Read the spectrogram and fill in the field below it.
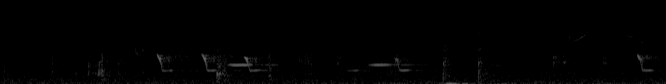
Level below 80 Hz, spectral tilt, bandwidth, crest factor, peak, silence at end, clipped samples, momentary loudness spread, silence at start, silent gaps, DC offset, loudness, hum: -68 dBFS; -4 dB/octave; 16 kHz; 20 dB; -38 dBFS; 0 s; under 0.1%; 15 LU; 0 s; none; under 0.1%; -59 LUFS; none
